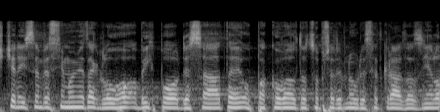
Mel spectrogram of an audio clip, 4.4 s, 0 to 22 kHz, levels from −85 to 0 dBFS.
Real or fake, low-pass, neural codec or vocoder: real; 9.9 kHz; none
